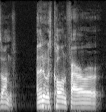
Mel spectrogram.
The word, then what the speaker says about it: Colin Farrell: All right, you look up Corin Farrell. Corin Farrell. Colin Farrell. Corin Farrell. Oh boy. Oh, it said it right there. Colin Farrell.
